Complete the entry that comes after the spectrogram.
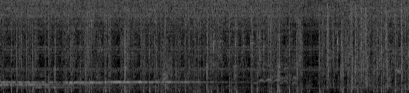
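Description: Horse hooves clip-clop steadily and close in Red Dead Redemption, with a whinny partway through, the galloping rhythm running throughout almost without talk.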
